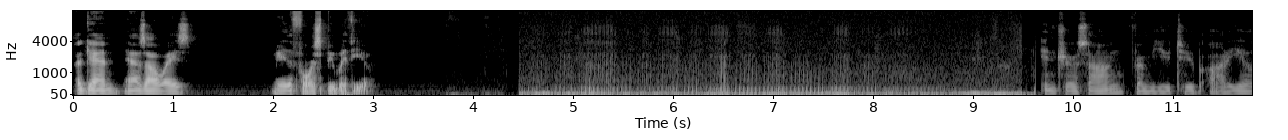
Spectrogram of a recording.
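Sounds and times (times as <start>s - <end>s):
speech: 0.0s - 1.3s, 2.0s - 3.1s, 9.7s - 11.7s
cat purring: 4.5s - 9.6s.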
